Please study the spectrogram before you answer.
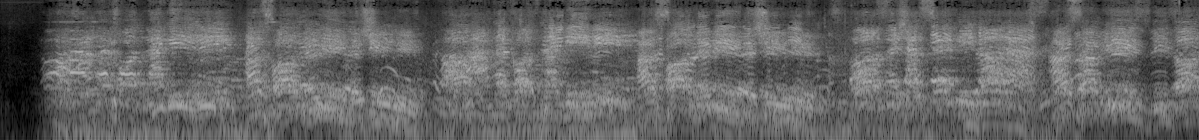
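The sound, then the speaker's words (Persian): A group of protesting retirees in Kermanshah, Iran, chant slogans together. Loud, continuous crowd chanting with a rhythmic rise and fall runs throughout. “این صدای گروهی از معترضان در کرمانشاه است.”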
